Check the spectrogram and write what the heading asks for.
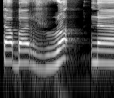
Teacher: حمزہ ساکن ہے اس لیے جھٹکا دیا میں نے اس کو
